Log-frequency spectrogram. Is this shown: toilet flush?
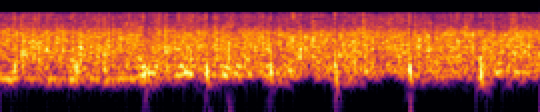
no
